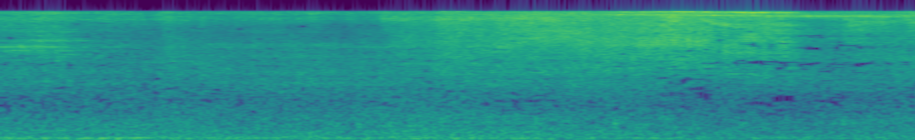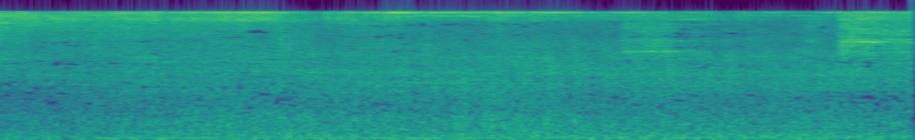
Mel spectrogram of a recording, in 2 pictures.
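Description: Double-stack container well cars of a freight train rolling past, a steady rumble of steel wheels on the rails.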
